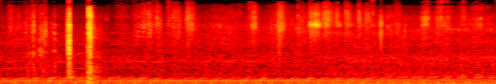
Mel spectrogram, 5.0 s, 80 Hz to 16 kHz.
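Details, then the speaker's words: Side-by-side UTV with 171,000 miles, idling with a rough, chuffing, raspy low rumble and loose puffing from an exhaust leak up top; needs two or three minutes of warm-up before it runs well. "here you got the exhaust leak up here and other than that this is you know the biggest issue"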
